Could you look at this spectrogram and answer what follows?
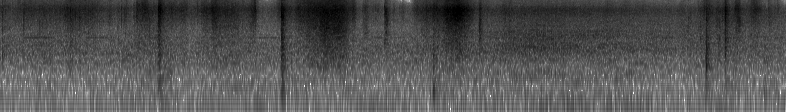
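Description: Big sacks of dried seaweed being heaved and dropped into a truck's cargo box: a few sharp knocks on the box floor and walls, and two longer rustling, scraping swells as sacks are dragged into place, over a steady low background hum.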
